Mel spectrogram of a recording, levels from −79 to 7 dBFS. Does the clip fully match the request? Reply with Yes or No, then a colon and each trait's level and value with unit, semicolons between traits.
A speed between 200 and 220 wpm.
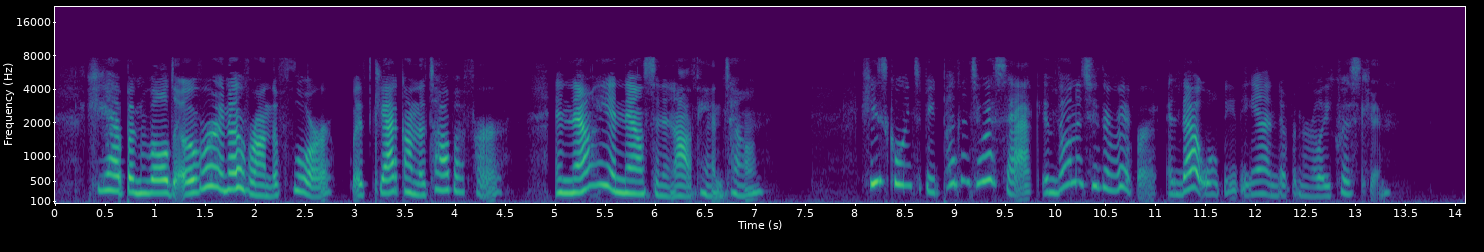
Yes: fast, 205 wpm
